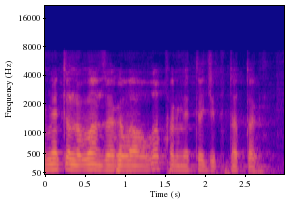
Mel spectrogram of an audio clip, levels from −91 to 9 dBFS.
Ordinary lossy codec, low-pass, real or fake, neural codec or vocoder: none; 7.2 kHz; fake; codec, 32 kHz, 1.9 kbps, SNAC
